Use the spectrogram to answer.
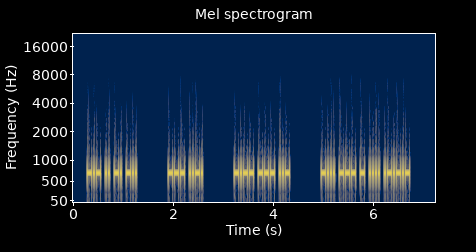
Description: Morse code, heard as a keyed tone, about 37 wpm, 700 Hz. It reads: KIND OF YOU BOTH.
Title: 3x Word-Spacing - Sentences from Top 300 Words - 40wpm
